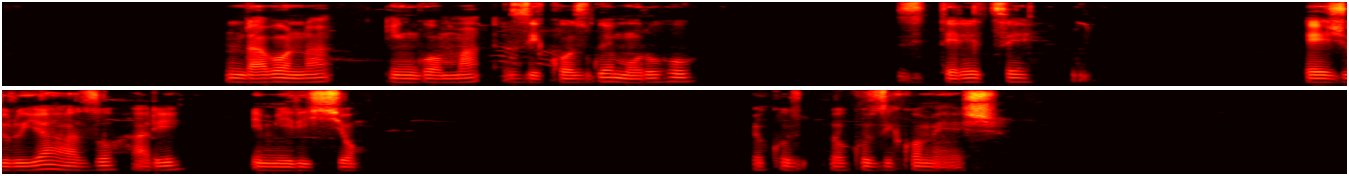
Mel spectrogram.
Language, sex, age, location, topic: Kinyarwanda, male, 18-24, Musanze, government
